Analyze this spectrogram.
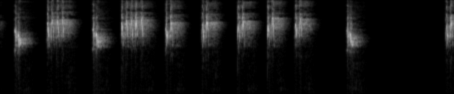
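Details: Light-vented bulbul delivering 'tembakan' burst song meant to tutor magpie-robins. Around ten shrill chirps come in quick succession, then a long pause and one more note.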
